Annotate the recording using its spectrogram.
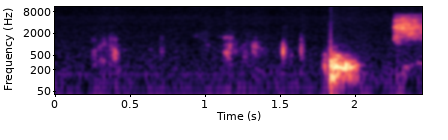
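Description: Near silence: room tone with a few faint small clicks and rustles, and a short soft sound near the end.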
